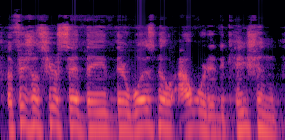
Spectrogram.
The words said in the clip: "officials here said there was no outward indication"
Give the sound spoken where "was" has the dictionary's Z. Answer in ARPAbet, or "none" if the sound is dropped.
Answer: Z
